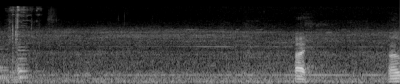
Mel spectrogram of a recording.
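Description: Steady low hum of a car's interior with a faint constant tone, as a music cue cuts off at the start; a brief voice sounds about three seconds in.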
